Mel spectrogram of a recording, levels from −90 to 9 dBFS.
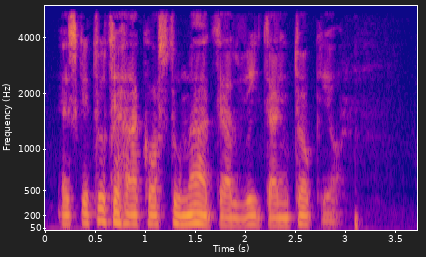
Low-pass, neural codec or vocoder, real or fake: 5.4 kHz; none; real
